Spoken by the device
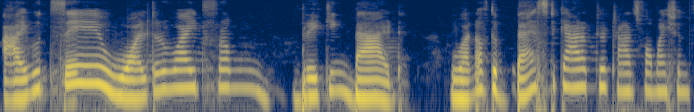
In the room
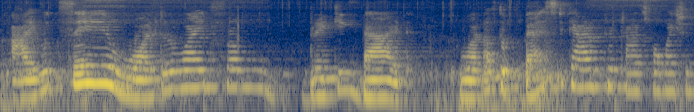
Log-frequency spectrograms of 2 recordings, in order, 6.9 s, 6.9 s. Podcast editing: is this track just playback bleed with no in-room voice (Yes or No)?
Yes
